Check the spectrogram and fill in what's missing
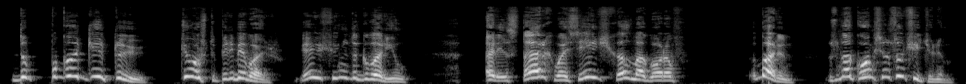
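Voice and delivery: выше, нетерпеливо; хозяин одёргивает гостя; голос Самоплясова. Acted. (Самоплясов нетерпеливо одёргивает)

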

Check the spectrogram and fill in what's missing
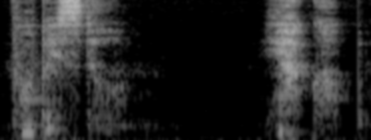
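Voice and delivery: soft whispered calling. Acted. Queen calling Jakob in the dark, whispering. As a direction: call for him under the breath.

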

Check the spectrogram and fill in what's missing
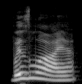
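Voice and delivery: put-on loud childish accusation; angry girl. Sveta stamping at her teacher, loud angry cry. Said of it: "топнула ногой".

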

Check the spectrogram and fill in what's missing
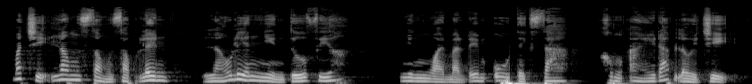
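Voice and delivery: plain reading voice

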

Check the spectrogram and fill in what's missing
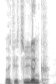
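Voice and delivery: plain reading voice

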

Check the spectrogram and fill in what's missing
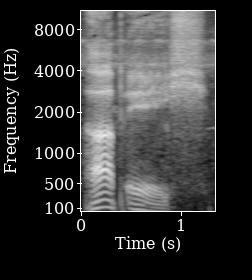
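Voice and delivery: low panther grumble; grumbling panther. A narrator's reading. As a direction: grumble it like a big cat. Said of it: "brummt der Panther".

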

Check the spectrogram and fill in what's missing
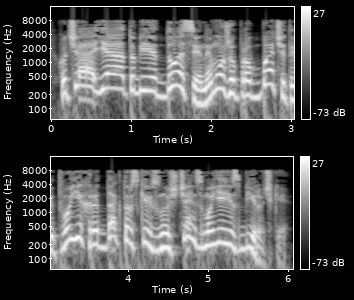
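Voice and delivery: put-on high-pitched, playful reproach from an elderly poetess; teasing old poetess. Poetess chides her young editor over his edits, teasing.

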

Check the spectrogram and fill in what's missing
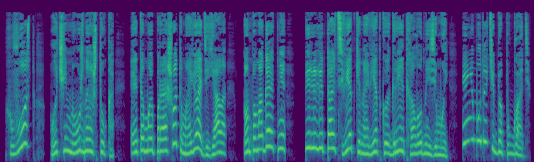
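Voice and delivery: high-pitched little squirrel, mildly huffy; young squirrel, indignant. Acted. Squirrel explains to lizard his tail's uses, high and huffy.

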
